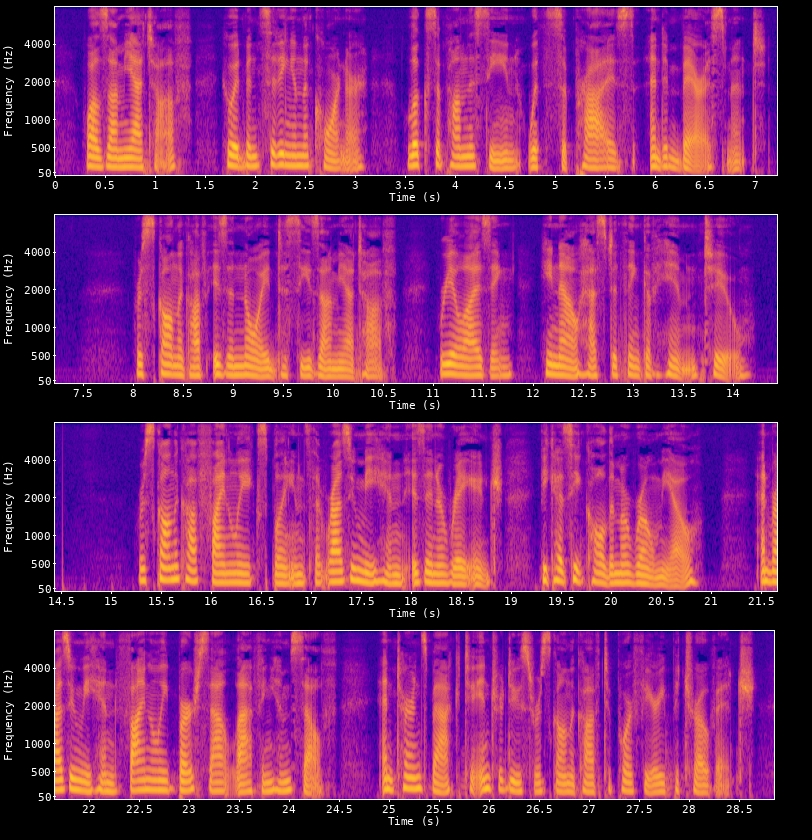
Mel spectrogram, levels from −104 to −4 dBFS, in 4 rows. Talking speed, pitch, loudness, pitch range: 130 wpm, 155 Hz, -22 LUFS, 145-175 Hz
